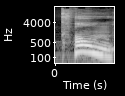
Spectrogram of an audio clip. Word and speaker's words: comb: yeah comb came up comb it ends with the b and it's like why i don't know it's just so bizarre why why do they happen to have a silent b at the end uh argusing the flame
